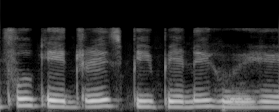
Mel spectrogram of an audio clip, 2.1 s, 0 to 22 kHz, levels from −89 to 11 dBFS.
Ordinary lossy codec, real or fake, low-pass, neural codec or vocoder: none; fake; none; codec, 16 kHz, 4 kbps, X-Codec, HuBERT features, trained on general audio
